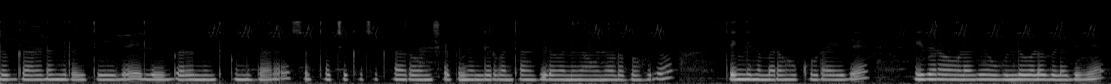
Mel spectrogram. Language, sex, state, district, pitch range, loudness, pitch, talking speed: Kannada, female, Karnataka, Chamarajanagar, 220-230 Hz, -32 LUFS, 220 Hz, 65 wpm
